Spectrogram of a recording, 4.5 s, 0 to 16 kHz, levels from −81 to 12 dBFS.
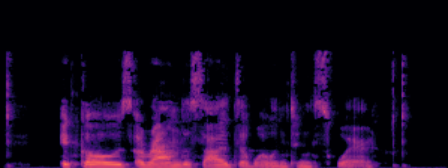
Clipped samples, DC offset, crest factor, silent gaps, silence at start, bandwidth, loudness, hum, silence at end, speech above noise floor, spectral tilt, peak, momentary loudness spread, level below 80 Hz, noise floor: under 0.1%; under 0.1%; 18 dB; none; 0.05 s; 11.5 kHz; -24 LUFS; none; 0.4 s; 34 dB; -4.5 dB/octave; -6 dBFS; 20 LU; -60 dBFS; -58 dBFS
